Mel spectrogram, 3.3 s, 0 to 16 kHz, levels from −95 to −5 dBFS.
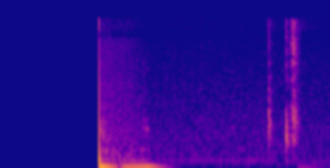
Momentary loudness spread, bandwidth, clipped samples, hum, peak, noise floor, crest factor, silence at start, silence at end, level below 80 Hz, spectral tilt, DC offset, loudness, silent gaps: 21 LU; 11.5 kHz; under 0.1%; none; -16 dBFS; -71 dBFS; 28 dB; 1 s; 0.35 s; -52 dBFS; -5 dB/octave; under 0.1%; -44 LUFS; none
